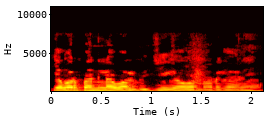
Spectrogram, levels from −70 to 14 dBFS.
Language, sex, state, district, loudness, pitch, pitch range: Telugu, male, Andhra Pradesh, Srikakulam, -15 LUFS, 160 Hz, 155-180 Hz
